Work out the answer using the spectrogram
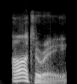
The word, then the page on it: artery: British English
